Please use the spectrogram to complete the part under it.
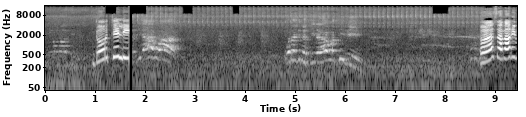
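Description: A small child squeals and shouts excitedly outdoors.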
